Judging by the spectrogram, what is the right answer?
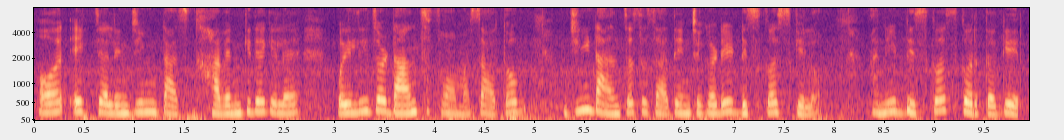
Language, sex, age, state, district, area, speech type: Goan Konkani, female, 18-30, Goa, Quepem, rural, spontaneous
